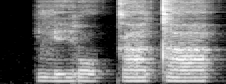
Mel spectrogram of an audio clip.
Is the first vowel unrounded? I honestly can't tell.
yes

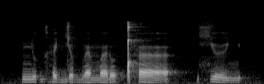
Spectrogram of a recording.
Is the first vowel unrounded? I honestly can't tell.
no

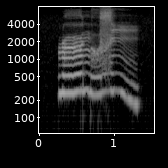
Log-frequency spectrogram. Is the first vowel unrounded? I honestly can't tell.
no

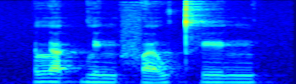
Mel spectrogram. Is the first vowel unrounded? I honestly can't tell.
yes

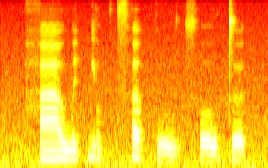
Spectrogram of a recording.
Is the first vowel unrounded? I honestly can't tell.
yes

